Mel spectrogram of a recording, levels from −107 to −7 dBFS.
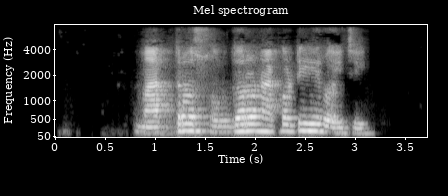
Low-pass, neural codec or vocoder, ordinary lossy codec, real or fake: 7.2 kHz; none; AAC, 48 kbps; real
